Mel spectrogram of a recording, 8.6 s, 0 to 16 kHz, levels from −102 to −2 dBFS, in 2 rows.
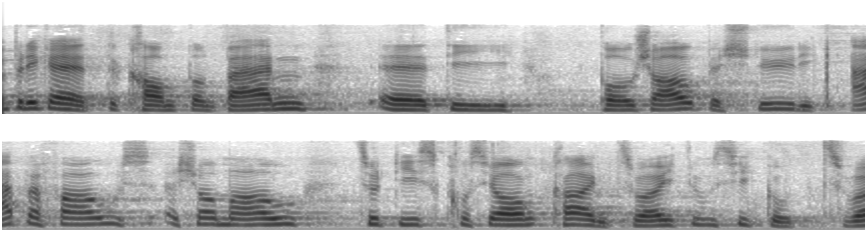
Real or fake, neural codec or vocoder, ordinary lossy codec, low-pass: real; none; none; 7.2 kHz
